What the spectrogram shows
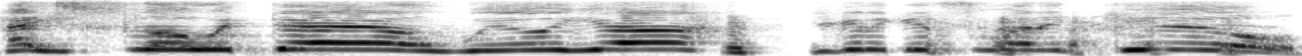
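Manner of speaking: acted-out shrill hollered shout, very high pitch. Retelling how the driver leaned out the window at a slow car: imitating someone yelling. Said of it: "leaned out the window and started yelling".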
